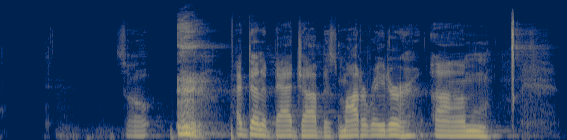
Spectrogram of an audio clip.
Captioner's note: cough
